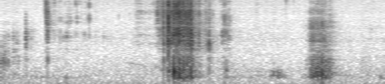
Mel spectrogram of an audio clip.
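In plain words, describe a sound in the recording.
A crisp vegetable crunches sharply as a young woman bites into it.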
